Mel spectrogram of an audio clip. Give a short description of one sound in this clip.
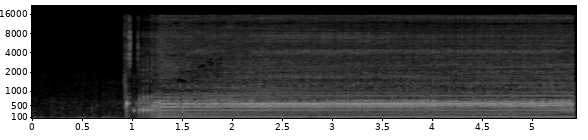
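An air compressor motor starts and runs with a loud steady hum.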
